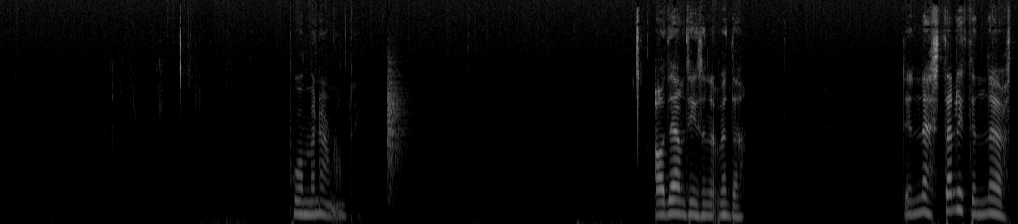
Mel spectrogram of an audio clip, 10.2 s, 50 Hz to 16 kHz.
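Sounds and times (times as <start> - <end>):
person sipping a drink: 0.8 - 2.6
wet mouth clicks: 1.0 - 2.2, 6.3 - 6.5
speech: 2.9 - 3.6, 6.6 - 7.5, 9.0 - 10.1.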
